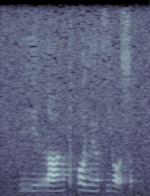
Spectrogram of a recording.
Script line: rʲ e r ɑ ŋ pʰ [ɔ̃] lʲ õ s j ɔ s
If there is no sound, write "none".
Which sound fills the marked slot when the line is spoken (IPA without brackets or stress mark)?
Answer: ɔ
